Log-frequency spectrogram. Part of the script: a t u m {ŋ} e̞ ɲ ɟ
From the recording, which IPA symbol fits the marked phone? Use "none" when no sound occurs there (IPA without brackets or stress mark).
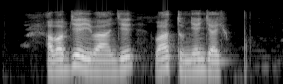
ɲ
